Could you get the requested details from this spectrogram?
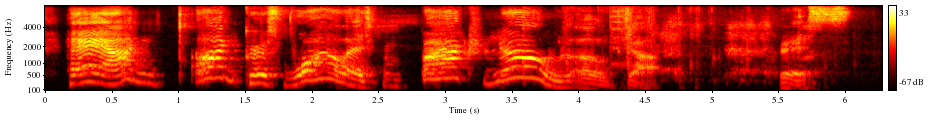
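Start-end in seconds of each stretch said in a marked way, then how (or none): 0.2-3.9 very high, very slow, drawn-out put-on annoying news anchor voice. Mocking a debate moderator's voice: annoying Chris Wallace voice. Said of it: "one of the most annoying voices".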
